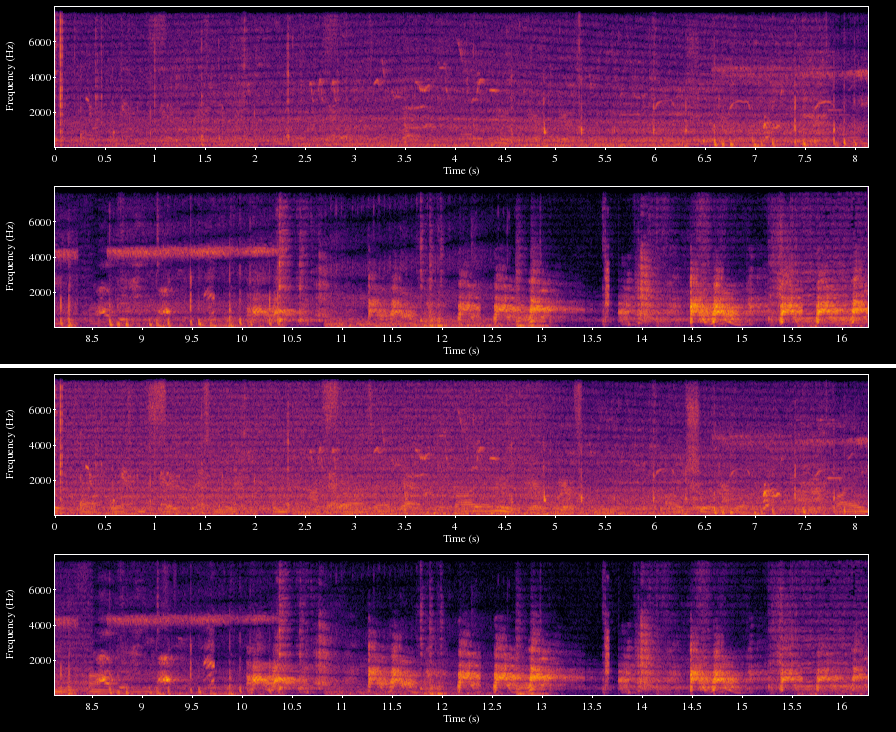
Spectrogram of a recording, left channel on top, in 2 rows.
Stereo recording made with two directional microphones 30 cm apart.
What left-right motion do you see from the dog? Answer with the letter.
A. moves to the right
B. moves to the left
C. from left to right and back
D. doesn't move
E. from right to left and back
B.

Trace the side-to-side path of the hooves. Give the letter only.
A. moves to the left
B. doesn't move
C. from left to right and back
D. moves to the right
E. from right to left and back
A.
